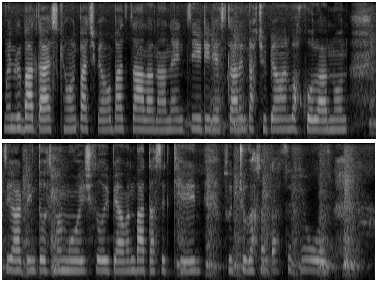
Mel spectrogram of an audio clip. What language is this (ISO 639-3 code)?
kas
